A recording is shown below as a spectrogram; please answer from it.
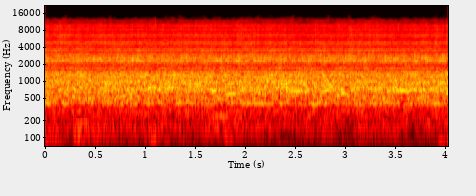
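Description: Audience applause on a vintage vinyl record, filling the gap after the singing ends, with a faint held note underneath.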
